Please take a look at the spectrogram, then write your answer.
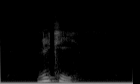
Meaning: wiki
- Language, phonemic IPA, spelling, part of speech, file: Dutch, /ˈʋiki/, wiki, noun, Nl-wiki.ogg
